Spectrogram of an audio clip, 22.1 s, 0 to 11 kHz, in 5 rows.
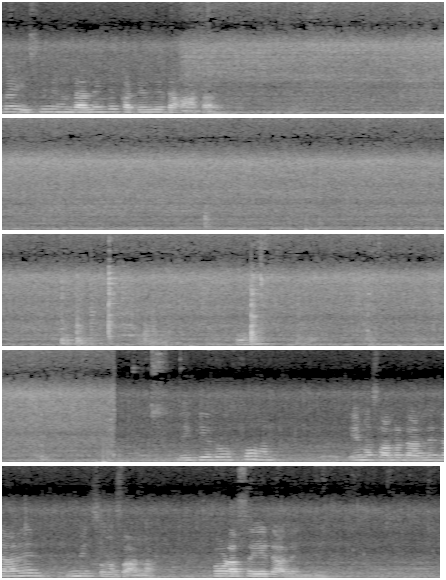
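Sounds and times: food sizzling in hot oil: 0:00.0 - 0:14.4.

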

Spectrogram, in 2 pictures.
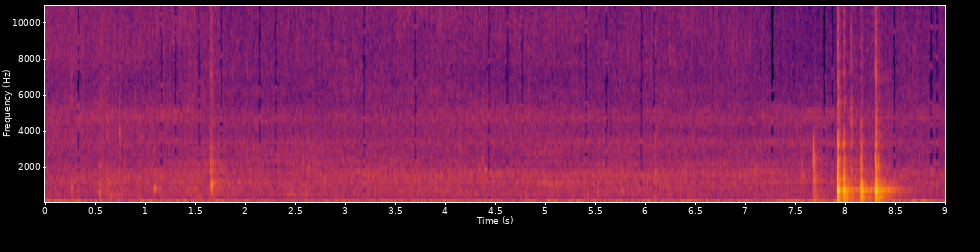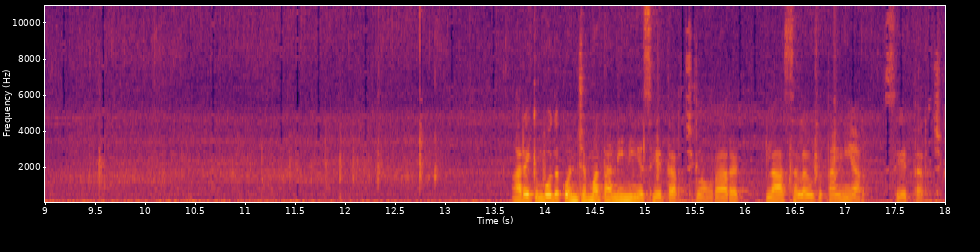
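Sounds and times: food sizzling in a pot: 0:00.0 - 0:18.0
knocks: 0:07.9 - 0:08.6.

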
